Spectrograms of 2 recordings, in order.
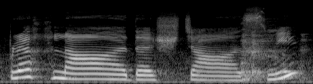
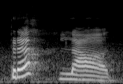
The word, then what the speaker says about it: প্রহ্লাদ: নিয়মটা এখানে খাটবে না তো আমাদের লটাই আগে উচ্চারণ হবে সরি হ টাই আগে উচ্চারণ হবে এখানে প্রহ্লাদ হবে না প্রহ্লাদ হবে ঠিক আছে হয় হসন্ত ল ল এর সাথে আকার প্রহ্লাদ প্রহ্লাদশ্চাস্মি প্রহ্লাদশ্চাস্মি দৈত্যনাং দৈত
